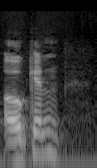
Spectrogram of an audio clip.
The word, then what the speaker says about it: Okun: At any rate, I want to first introduce and welcome to the show Dr. Michael Okun.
